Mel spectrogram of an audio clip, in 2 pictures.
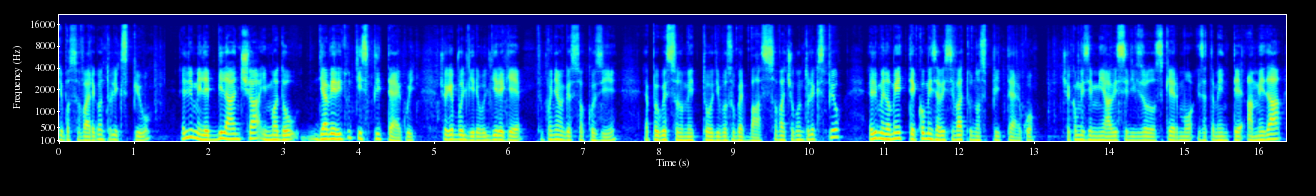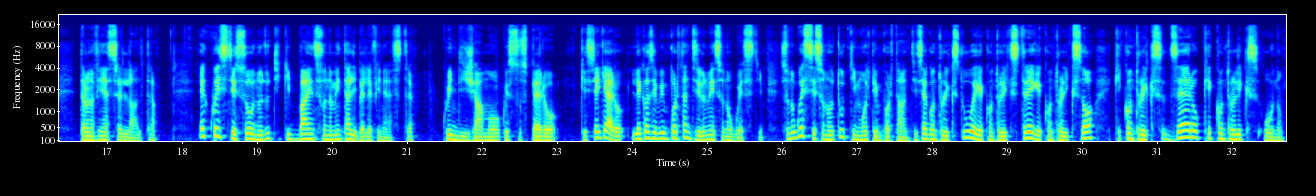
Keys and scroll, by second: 1.4 ctrl+x, 4.0 ctrl+x, 4.1-5.4 typing, 10.1 ctrl+x, 12.7-13.8 typing.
